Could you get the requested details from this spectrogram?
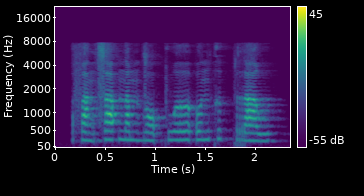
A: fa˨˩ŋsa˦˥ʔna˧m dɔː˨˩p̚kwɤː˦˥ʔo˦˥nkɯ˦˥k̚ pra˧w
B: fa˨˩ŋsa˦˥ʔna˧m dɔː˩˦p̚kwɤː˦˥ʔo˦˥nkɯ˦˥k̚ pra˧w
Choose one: A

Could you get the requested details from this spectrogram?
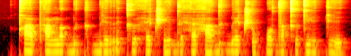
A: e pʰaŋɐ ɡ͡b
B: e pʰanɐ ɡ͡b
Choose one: A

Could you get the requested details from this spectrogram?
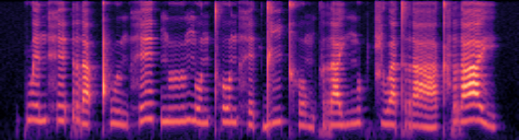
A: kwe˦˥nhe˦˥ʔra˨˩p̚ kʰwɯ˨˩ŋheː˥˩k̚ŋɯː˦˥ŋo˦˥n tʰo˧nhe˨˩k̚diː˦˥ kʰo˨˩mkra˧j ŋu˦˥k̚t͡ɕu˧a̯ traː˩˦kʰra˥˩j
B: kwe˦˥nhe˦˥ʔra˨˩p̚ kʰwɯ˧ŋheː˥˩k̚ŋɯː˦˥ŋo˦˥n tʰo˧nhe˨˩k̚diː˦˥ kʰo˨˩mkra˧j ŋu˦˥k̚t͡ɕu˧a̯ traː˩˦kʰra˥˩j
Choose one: A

